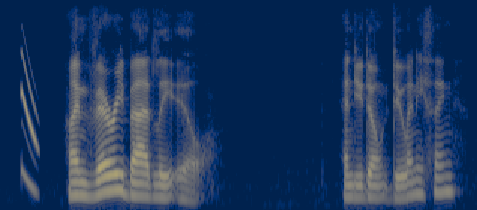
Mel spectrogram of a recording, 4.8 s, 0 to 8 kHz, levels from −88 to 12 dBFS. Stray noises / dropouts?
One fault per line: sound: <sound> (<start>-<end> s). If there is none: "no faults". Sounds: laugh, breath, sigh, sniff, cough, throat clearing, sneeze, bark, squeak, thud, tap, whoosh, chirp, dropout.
sound: chirp (0.2-0.4 s)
